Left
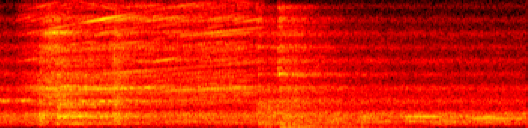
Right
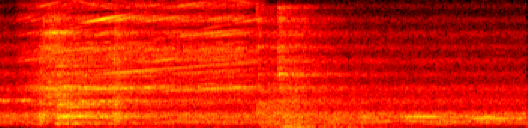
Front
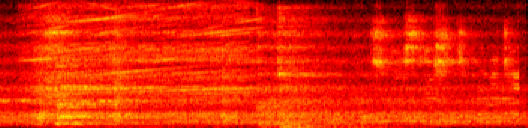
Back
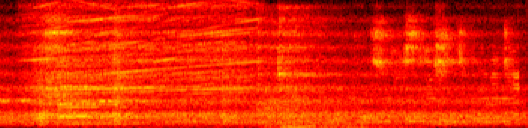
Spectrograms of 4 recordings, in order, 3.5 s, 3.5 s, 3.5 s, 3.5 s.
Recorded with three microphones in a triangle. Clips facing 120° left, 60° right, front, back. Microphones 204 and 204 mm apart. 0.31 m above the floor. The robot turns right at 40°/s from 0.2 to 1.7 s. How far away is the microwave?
About 6.5 m.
